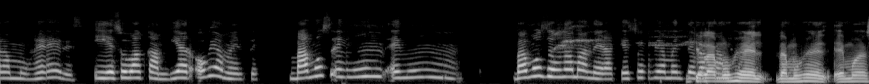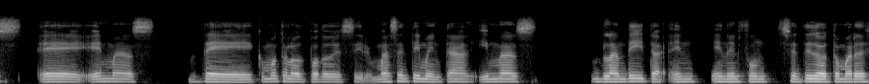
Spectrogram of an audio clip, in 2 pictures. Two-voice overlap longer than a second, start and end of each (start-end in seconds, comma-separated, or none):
none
